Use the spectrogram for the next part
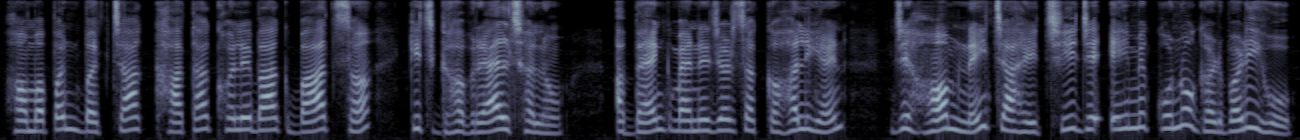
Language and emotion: Maithili, fearful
